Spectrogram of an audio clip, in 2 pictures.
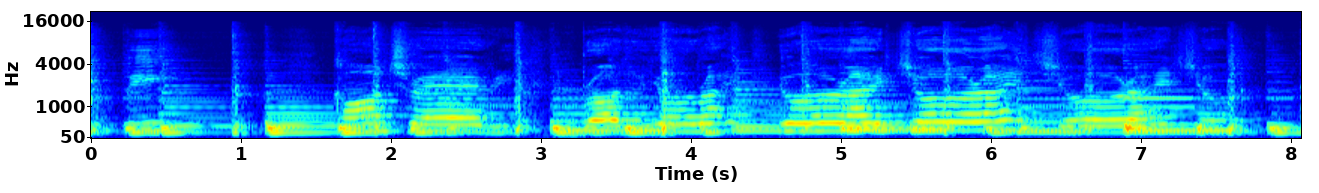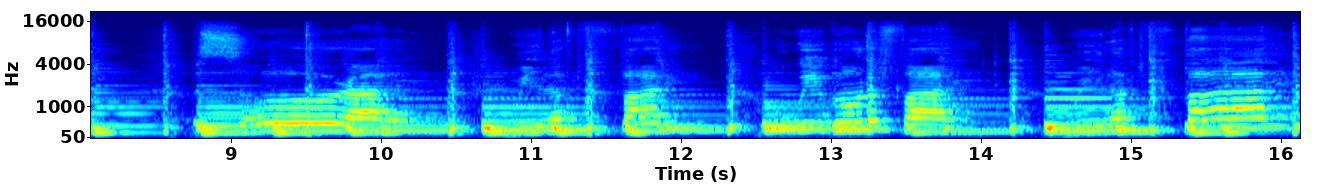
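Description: Ukulele strummed in a steady rhythm, with a man singing the melody over the chords in a small room.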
